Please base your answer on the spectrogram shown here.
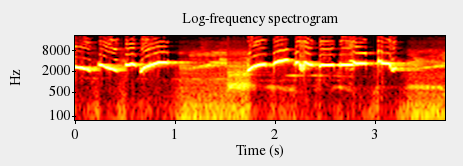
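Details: Oriental magpie-robin singing ngeplong fighting song to provoke rivals: a string of loud slurred whistles, upswept and downswept, broken by a short harsh rasp, then rapid clear whistled notes.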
